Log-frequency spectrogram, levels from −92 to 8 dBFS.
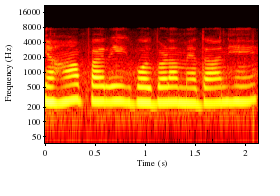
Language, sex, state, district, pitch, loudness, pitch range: Hindi, female, Uttar Pradesh, Hamirpur, 255 Hz, -14 LUFS, 250-265 Hz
